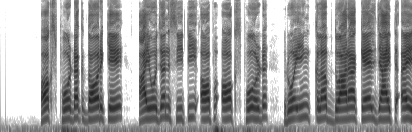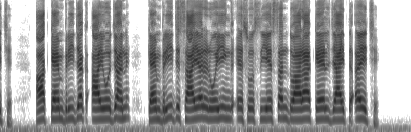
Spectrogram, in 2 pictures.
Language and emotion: Maithili, neutral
